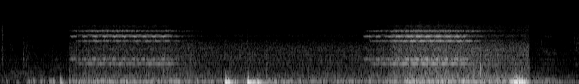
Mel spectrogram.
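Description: A telephone rings as a call is placed, in two long, steady bursts of bright, buzzy tone separated by a pause of about two seconds, with a few dull low thumps in between and no talking.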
